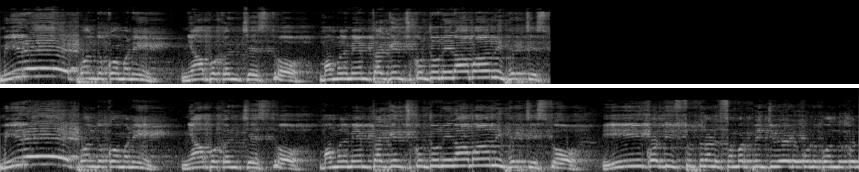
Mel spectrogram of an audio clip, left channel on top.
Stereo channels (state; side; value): drops out; left; at 5.5 s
